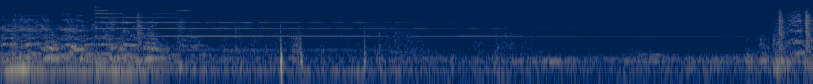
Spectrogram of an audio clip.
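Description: An elevator chime strikes once about a second in and rings on for several seconds, fading slowly, over a rattling mechanical sound that dies away. A few sharp clicks follow, and a louder rattle starts near the end.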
